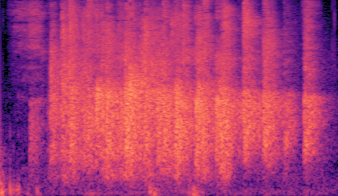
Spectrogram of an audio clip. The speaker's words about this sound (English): So please welcome with a very warm applause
